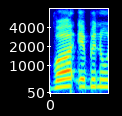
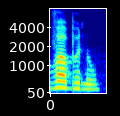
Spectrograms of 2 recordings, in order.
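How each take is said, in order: First: The i of ibnu is sounded after wa. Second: The i is dropped, joining wa to bnu. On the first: The speaker calls it wrong. "अब व इब्नु नहीं पढ़ा हमने" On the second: The speaker calls it right. "Direct अगले पे अलिफ लिखा रह गया"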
